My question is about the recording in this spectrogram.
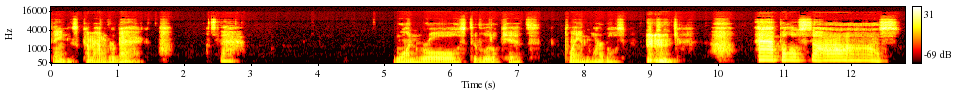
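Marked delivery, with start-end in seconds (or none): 1.6-2.8 gasp, then a whispered question. Acted. Reader reacts to falling cans. 10.6-12.7 high, slow, drawn-out amazement; amazed. Acted. Lina amazed at rare food.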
